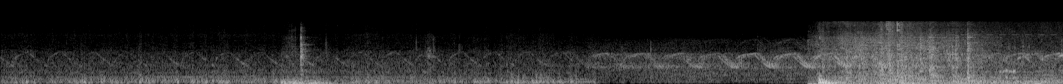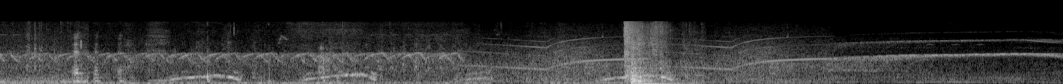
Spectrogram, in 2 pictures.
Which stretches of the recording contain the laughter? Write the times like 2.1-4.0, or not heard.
11.3-12.3.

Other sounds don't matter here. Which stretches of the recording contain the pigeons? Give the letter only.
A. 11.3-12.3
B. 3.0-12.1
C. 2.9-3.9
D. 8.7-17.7
D.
